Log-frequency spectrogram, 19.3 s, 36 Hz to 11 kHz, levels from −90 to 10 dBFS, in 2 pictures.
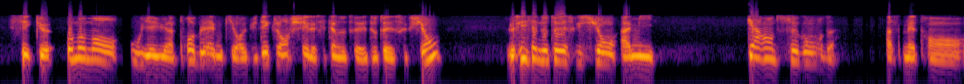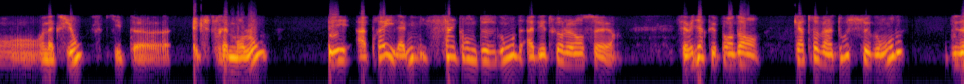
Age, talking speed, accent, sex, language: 50-69, 175 wpm, French, male, French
